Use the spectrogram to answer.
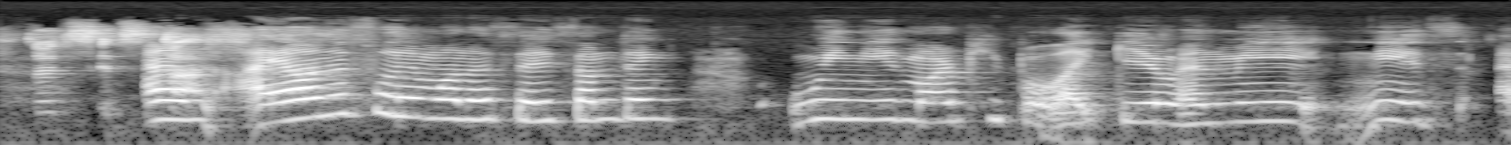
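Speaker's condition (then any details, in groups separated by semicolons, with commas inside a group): Cerebral palsy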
